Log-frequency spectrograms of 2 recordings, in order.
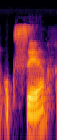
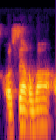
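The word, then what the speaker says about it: Auxerrois: Die Stadt wird ja mit X ausgesprochen, Auxerre. Der Wein, meines Wissens nach, wird er als Osserwa ausgesprochen, also X wie S. Man kann ihn aber auch Auxerre aussprechen.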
